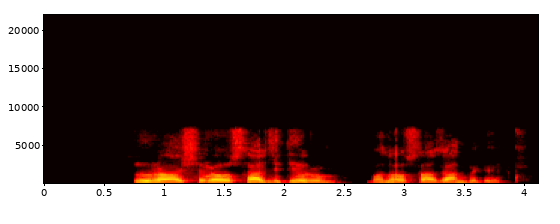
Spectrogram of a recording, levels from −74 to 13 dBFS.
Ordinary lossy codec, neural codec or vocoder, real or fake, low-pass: AAC, 48 kbps; codec, 32 kHz, 1.9 kbps, SNAC; fake; 7.2 kHz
